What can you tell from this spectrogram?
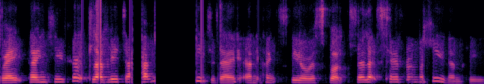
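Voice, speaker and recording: With an English accent, a woman speaks in a fairly high voice that swings very widely in pitch. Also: moderate pace. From England. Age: 20s. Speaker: English teacher. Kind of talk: online class. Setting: online video class, webcam off. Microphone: weak internet connection.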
